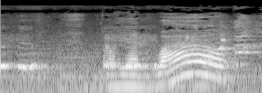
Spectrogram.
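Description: A young child cries out nearby.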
